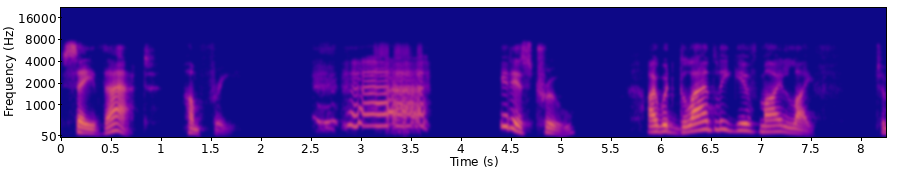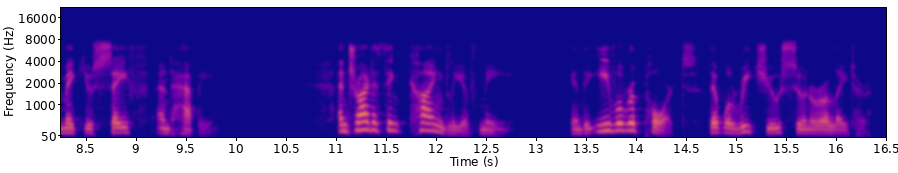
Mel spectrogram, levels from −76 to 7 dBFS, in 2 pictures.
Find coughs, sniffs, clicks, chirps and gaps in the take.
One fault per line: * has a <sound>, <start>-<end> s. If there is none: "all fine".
* has a breath, 2.5-3.7 s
